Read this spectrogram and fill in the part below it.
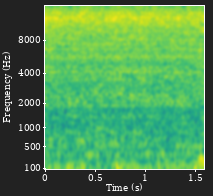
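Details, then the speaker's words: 2006 Ford 6.0 Powerstroke with a long cold crank and no start when hot, engine air-pressurised to find the leak: faint, continuous airy hiss traced to one location: air leak in the high-pressure oil system. "get more of a hissing sound coming out of this one right here"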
